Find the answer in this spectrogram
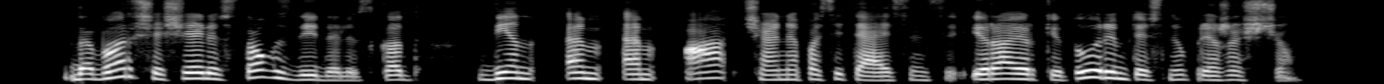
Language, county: Lithuanian, Vilnius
